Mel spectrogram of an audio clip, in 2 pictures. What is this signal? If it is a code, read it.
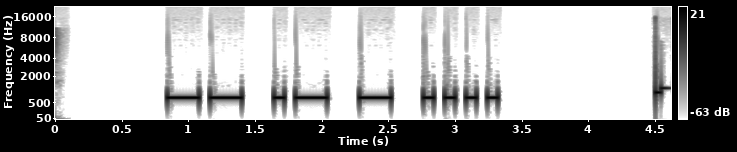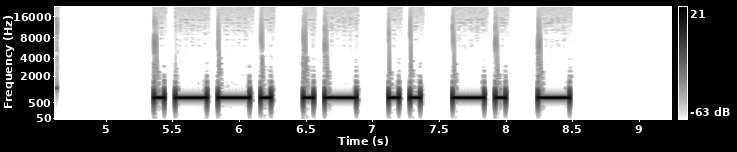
Morse code, heard as a keyed tone, about 15 wpm, 700 Hz. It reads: MATH PAINT
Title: Sentences from Top 1000 Words - Review Part 6 - New Word Drill - 15wpm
